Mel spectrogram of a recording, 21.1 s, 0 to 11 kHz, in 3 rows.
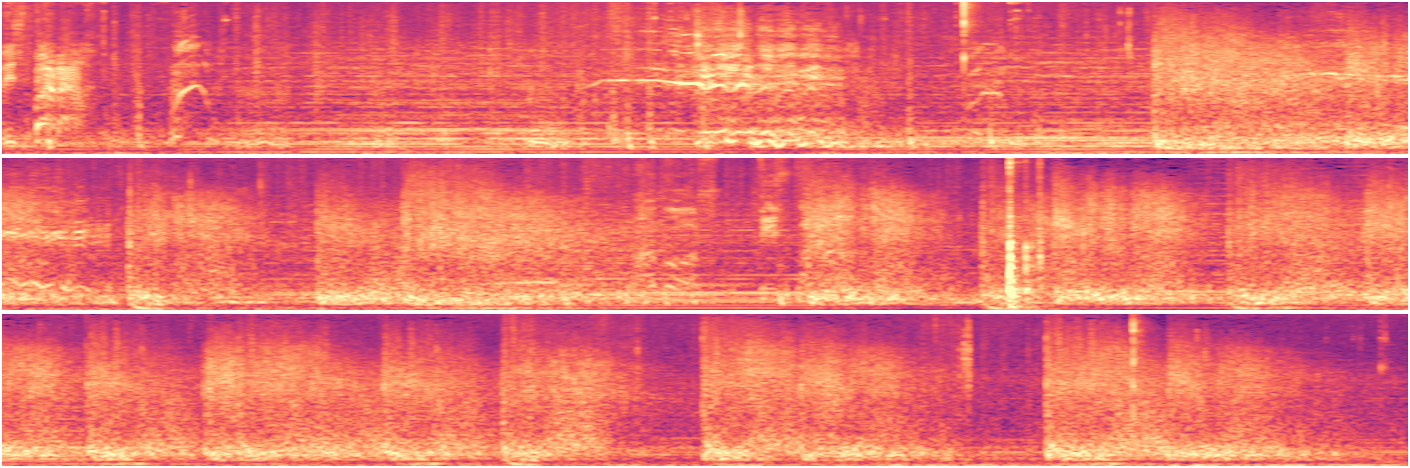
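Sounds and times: gunshots: 0:05.4 - 0:21.0.

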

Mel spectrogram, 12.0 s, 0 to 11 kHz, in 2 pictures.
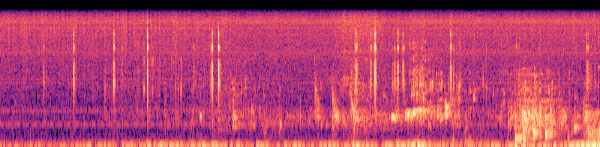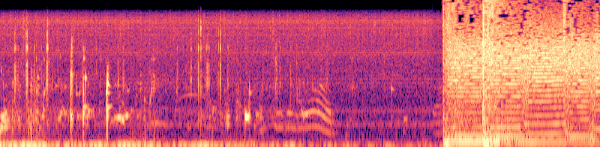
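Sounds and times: underwater bubbling: 0:00.0 - 0:10.4
underwater clicks: 0:00.3 - 0:10.3.

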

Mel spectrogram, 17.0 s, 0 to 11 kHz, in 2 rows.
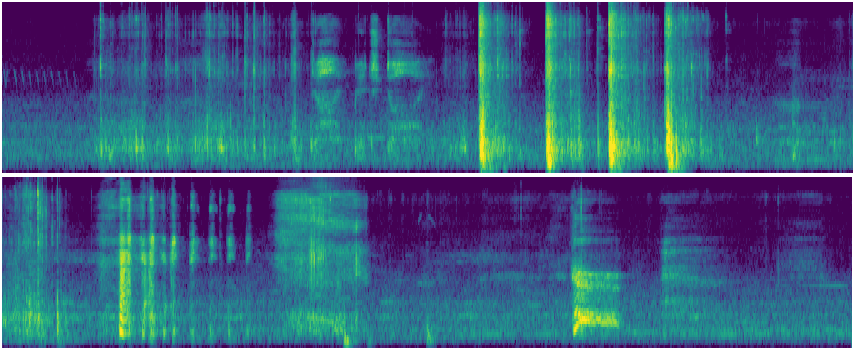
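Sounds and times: rustle: 0:00.9 - 0:03.6, 0:04.3 - 0:10.1
broken plastic pieces rattling: 0:01.0 - 0:03.1, 0:04.4 - 0:07.3, 0:08.5 - 0:09.2
brick smashing plastic toy: 0:04.6 - 0:07.3.

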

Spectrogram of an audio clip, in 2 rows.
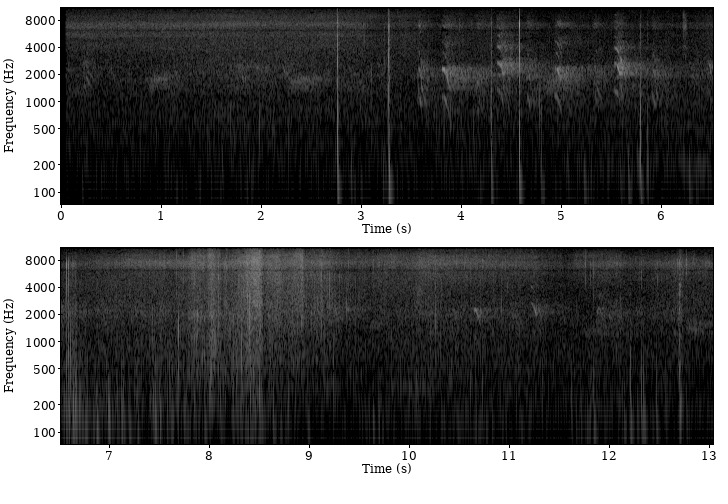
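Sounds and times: short bird calls: 0:00.1 - 0:06.6
footsteps through dry leaves: 0:07.2 - 0:13.0
twigs snapping underfoot: 0:11.7 - 0:13.0.

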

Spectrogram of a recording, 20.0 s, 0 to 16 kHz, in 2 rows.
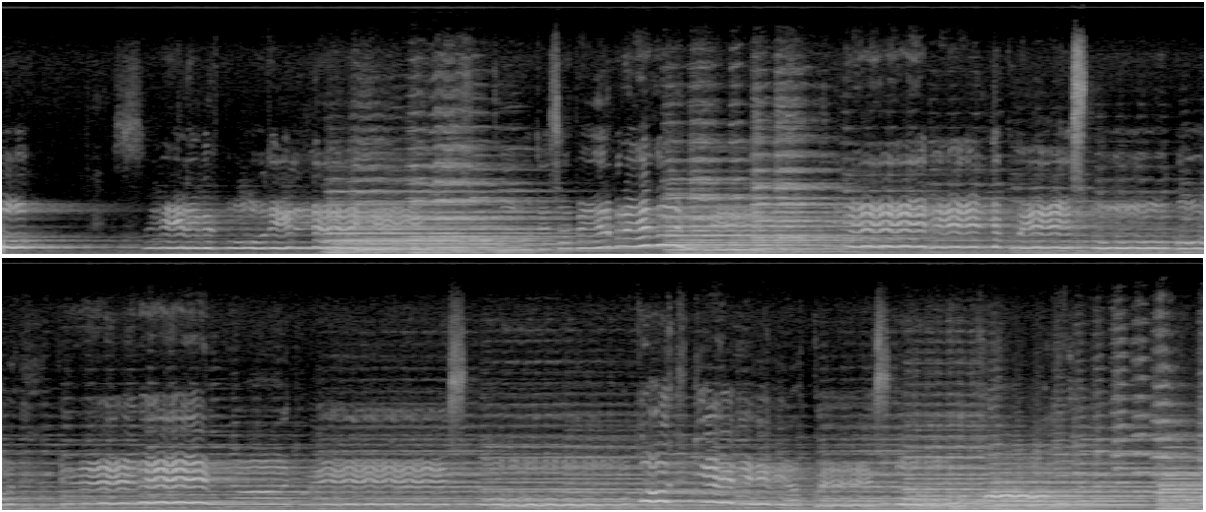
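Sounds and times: countertenor singing operatic aria: 0:00.0 - 0:20.0
orchestral accompaniment: 0:02.7 - 0:04.7, 0:14.2 - 0:20.0.

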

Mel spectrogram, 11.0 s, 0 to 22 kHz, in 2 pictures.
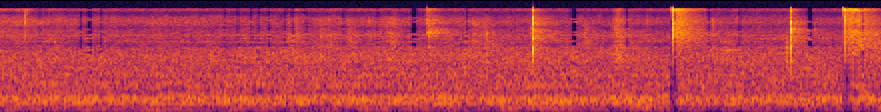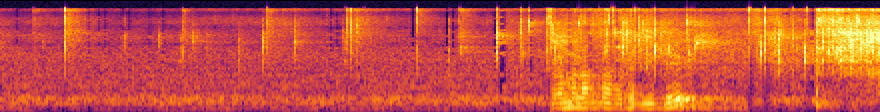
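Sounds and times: seeds spluttering in hot oil: 0:06.6 - 0:11.0.

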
